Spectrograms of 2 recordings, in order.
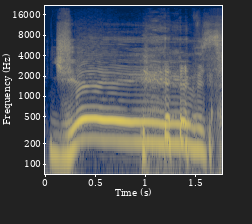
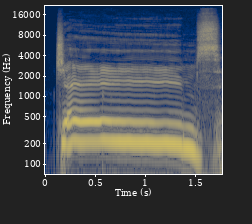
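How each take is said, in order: First: High loud call of the name, redone; shouting a name on request. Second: High loud mock call of a name; imitating a shout. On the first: Shown as a demonstration. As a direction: shout the name again as asked. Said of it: "Can you do it for me?". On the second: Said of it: "Is that how I said it?".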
